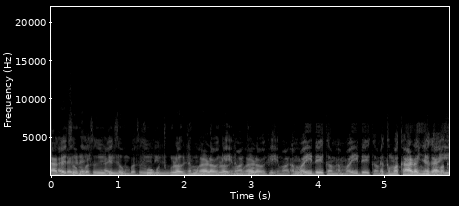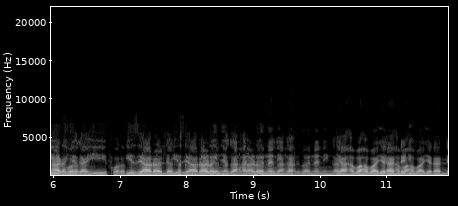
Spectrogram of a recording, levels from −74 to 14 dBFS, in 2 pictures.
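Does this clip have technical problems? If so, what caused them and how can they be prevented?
Yes. A doubled audio track runs throughout: a full-band copy of the speech trails roughly 0.7 s behind, about 5 dB quieter, with no decay or room colour, unlike a genuine echo. It likely comes from the same source being captured twice, once by a slower path. Routing each source through a single capture path prevents it.

From 3.16 to 9.16 s an adaptive stream at a lower bitrate takes over. The treble vanishes above 8.2 kHz and codec artefacts thicken, which fits a drop from around 64 to 16 kbit/s Opus. The switch is sudden but leaves no gap, unlike a dropout. A steadier connection or a fixed minimum bitrate prevents it.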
